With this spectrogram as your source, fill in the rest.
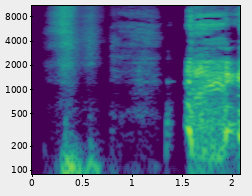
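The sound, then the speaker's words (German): Coughing in a few rough, breathy bursts: a harsh first cough, a weaker raspy stretch, then a louder, sharper cough at the end, with no talking. “Kannst du bitte aufhören zu husten hier im Podcast?”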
